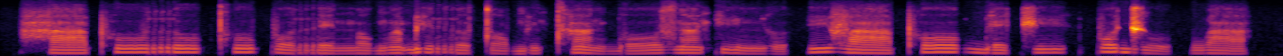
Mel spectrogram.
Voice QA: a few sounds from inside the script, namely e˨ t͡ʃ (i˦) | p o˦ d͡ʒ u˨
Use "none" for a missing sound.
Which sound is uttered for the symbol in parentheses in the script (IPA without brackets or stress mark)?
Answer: i˦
